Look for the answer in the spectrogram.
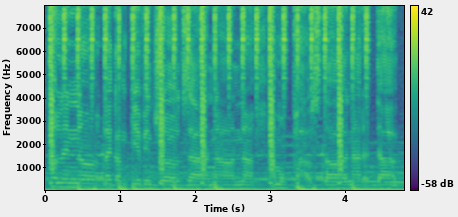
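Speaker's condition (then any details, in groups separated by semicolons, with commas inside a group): No condition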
